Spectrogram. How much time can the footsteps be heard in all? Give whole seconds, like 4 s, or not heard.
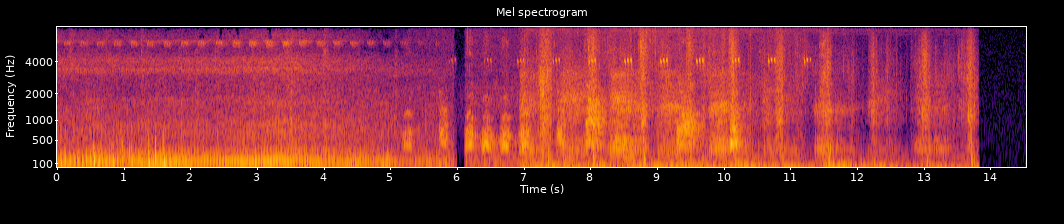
7 s.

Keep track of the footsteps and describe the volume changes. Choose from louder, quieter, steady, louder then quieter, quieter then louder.
quieter.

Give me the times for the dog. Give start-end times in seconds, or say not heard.
5.2-10.9.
